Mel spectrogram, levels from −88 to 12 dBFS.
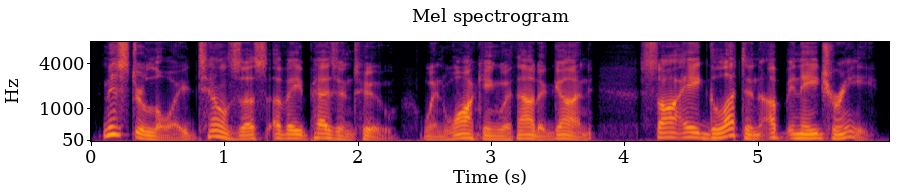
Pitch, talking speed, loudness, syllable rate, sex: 115 Hz, 200 wpm, -17 LUFS, 4.6 syllables/s, male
